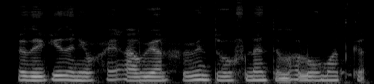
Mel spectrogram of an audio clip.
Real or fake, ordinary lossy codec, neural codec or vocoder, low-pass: fake; none; vocoder, 44.1 kHz, 128 mel bands every 256 samples, BigVGAN v2; none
